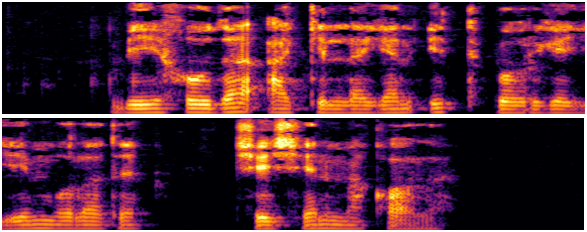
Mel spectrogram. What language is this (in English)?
Uzbek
